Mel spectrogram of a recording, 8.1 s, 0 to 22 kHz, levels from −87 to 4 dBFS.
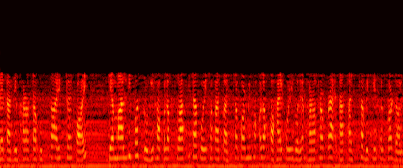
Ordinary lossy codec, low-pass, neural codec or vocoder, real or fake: none; 3.6 kHz; codec, 16 kHz, 16 kbps, FreqCodec, larger model; fake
